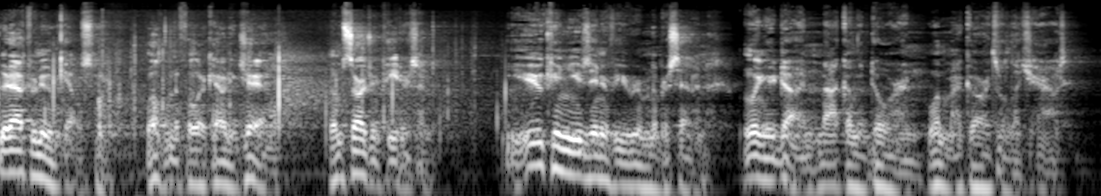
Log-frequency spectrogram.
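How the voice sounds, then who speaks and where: At a fairly quick pace, a man uses a put-on character voice with a very deep, low pitch, with slight echo and clear background noise. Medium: read story. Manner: brisk, formal.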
